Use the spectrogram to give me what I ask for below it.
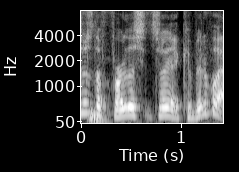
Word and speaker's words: Kvitova: And she's so tall that even, I mean, Kvitova, how do you say her? – Kvitova.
